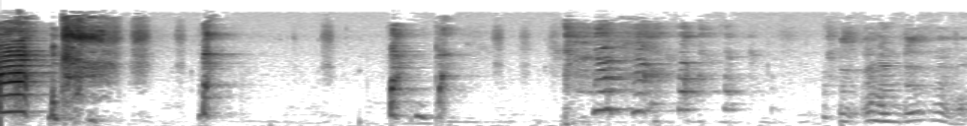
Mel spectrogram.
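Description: A young man imitating a chicken with his voice: one loud, high cry at the start, then a few short, separate vocal bursts with pauses between them.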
